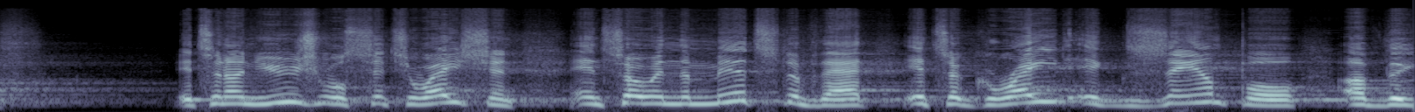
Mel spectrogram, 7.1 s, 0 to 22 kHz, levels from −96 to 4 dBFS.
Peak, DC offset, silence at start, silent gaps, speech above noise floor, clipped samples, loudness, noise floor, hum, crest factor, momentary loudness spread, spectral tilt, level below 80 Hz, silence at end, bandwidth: -6 dBFS; under 0.1%; 0 s; none; 34 dB; under 0.1%; -25 LUFS; -59 dBFS; none; 18 dB; 7 LU; -4 dB/octave; -76 dBFS; 0 s; 17 kHz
